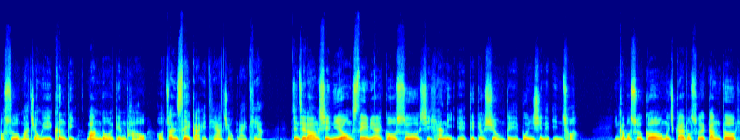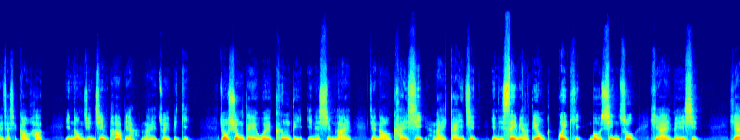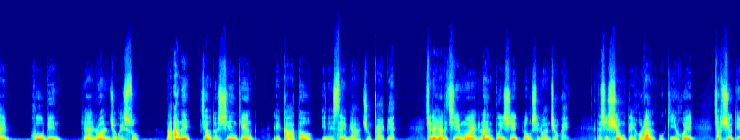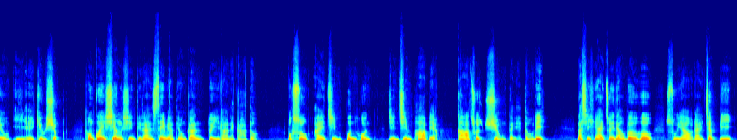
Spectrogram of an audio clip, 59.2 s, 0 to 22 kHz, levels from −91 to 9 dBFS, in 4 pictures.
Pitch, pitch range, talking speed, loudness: 95 Hz, 80-120 Hz, 205 characters per minute, -25 LUFS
